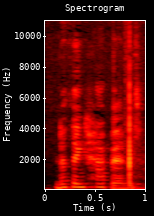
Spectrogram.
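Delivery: plain reading voice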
